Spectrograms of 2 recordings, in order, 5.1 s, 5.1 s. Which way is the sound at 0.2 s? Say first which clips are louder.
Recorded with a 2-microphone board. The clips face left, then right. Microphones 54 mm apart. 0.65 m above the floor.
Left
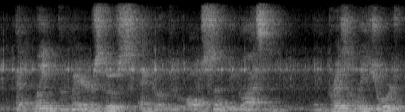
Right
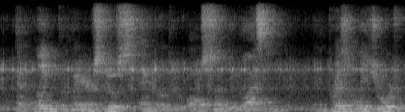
Left 1 dB; 30° left (ahead or behind).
